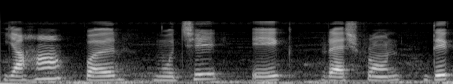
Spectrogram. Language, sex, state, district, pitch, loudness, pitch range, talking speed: Hindi, female, Madhya Pradesh, Katni, 185 Hz, -19 LUFS, 170-210 Hz, 80 wpm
